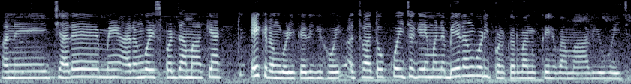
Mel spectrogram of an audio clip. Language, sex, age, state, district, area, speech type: Gujarati, female, 18-30, Gujarat, Rajkot, rural, spontaneous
